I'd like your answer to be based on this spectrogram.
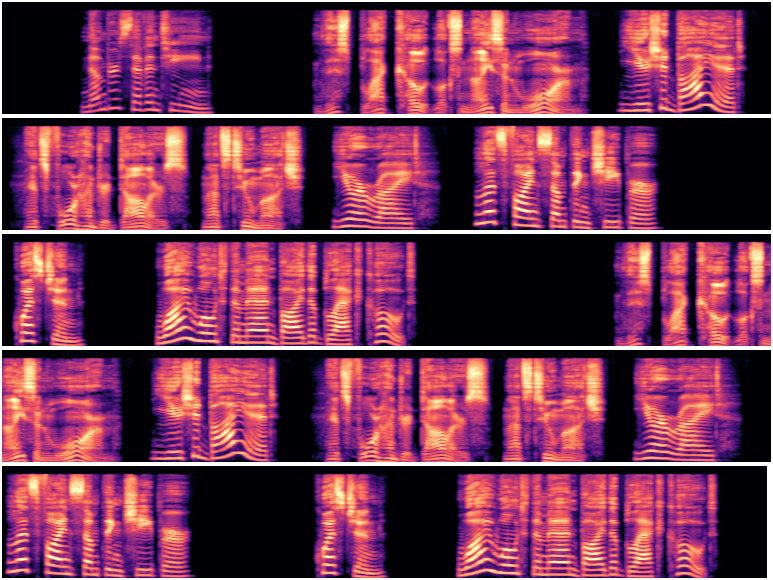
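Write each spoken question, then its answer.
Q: Why won't the man buy the black coat?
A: It's too expensive.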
